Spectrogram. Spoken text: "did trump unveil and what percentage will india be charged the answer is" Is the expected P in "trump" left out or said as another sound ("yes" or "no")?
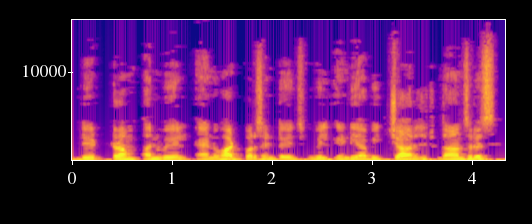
yes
